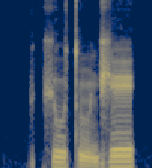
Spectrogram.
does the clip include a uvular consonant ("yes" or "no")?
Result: no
